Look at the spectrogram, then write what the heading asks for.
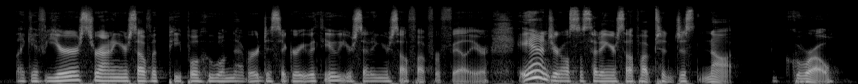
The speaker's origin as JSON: {"language": "English", "country": "United States"}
